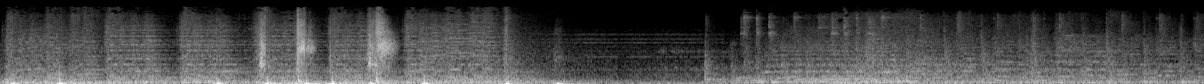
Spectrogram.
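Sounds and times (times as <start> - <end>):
background music: 0.0 - 12.0
sharp percussive hits: 2.2 - 4.5.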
